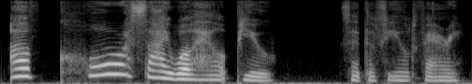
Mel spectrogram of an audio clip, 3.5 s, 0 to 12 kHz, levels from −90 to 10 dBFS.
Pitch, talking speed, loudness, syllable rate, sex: 230 Hz, 170 wpm, -20 LUFS, 4.1 syllables/s, female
